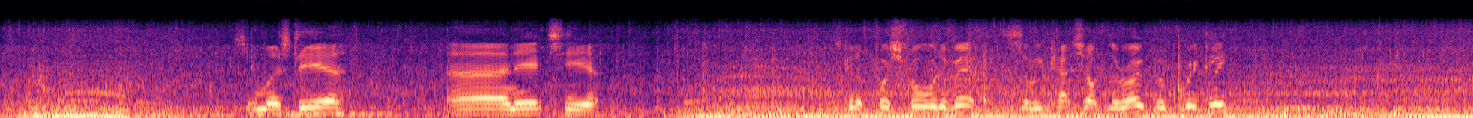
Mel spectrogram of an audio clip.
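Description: Sea water laps against a small boat's hull.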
